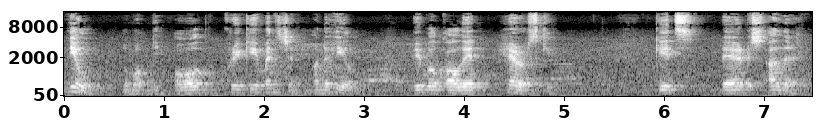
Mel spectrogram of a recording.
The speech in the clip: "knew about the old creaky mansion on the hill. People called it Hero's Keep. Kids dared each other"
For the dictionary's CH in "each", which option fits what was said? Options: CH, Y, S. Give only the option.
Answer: S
